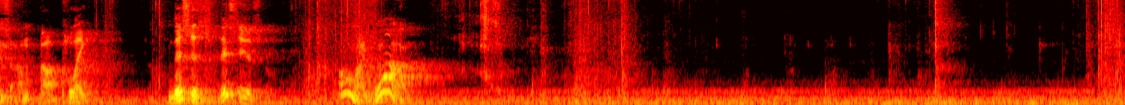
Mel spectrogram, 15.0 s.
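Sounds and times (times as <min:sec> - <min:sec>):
low room hum: 0:00.0 - 0:15.0
chewing potato chip: 0:05.7 - 0:15.0.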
